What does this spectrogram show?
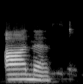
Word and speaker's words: honest: let's start again with honest honest honest hmm we don't say honest but honest silent H sound ah ah yeah oh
